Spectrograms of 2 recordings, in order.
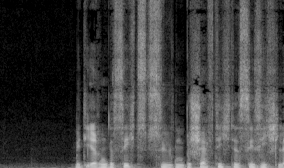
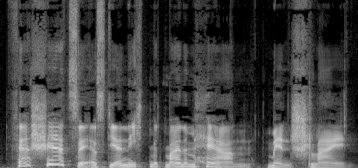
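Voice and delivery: high, loud gnome voice, dropping at the end; warning gnome; 6 semitones higher, 4 dB louder than usual. Acted. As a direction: warn them off as a squeaky gnome. Gnome warns the human. (drohender Gnom mit hoher Stimme)

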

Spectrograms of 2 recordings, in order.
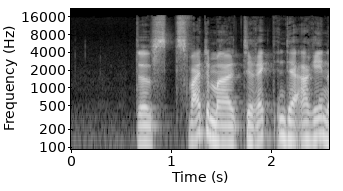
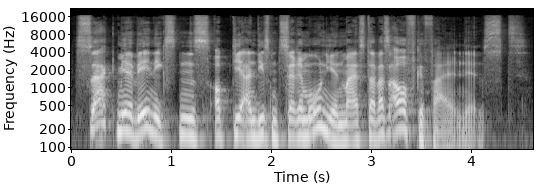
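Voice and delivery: mock despair; 6 semitones higher, 5 dB louder than usual. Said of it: "in gespielter Verzweiflung".

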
